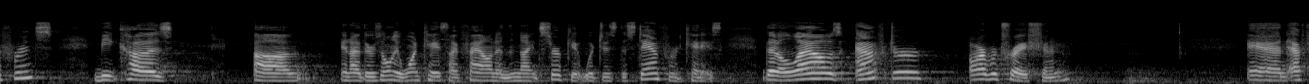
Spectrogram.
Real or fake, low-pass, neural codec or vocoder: fake; 7.2 kHz; vocoder, 44.1 kHz, 128 mel bands, Pupu-Vocoder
